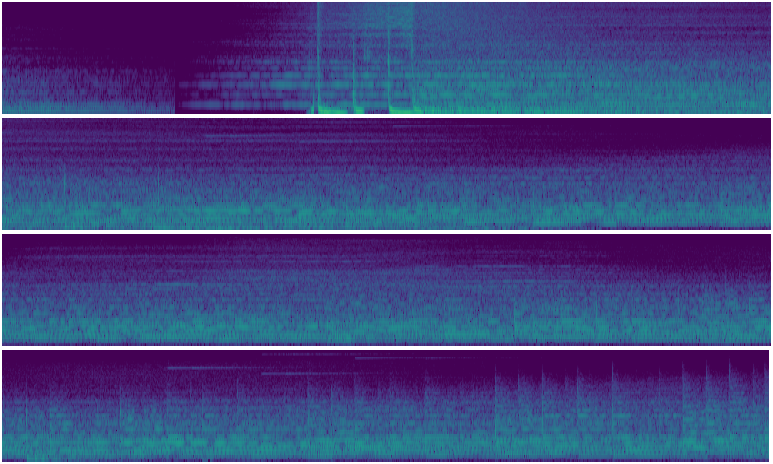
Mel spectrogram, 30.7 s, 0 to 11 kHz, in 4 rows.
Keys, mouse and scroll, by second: 1.1-2.5 middle drag, 2.5-3.8 shift+drag, 4.8-5.9 middle drag, 5.9 shift+click, 7.1-8.1 shift+drag, 8.1-11.1 middle drag, 12.7 shift+click, 14.1 shift+drag, 15.3-18.7 middle drag, 18.7 shift+click, 20.3 shift+click, 21.8-26.5 middle drag, 26.5 e, 27.8 alt+s.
